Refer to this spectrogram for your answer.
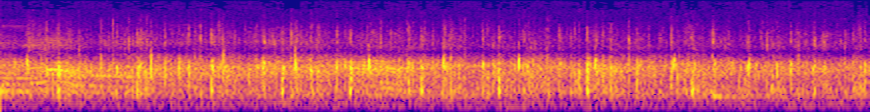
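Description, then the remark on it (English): A church audience applauds together, a dense, steady patter of many hands clapping at once, sustained and fairly loud throughout with no voices standing out. “We can clap for that.”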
